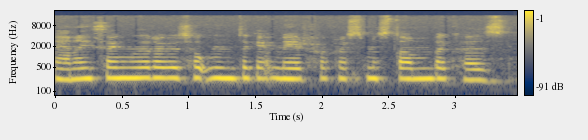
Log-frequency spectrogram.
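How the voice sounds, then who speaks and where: Her voice is fairly high and dark, monotone and moderately paced, as she vlogs casually about knitting. She rambles with plenty of fillers while her throat goes dry from a starting cold, and a little hiss or hum sits under the audio.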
